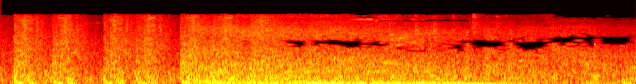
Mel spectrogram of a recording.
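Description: An explosion booms and rumbles.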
